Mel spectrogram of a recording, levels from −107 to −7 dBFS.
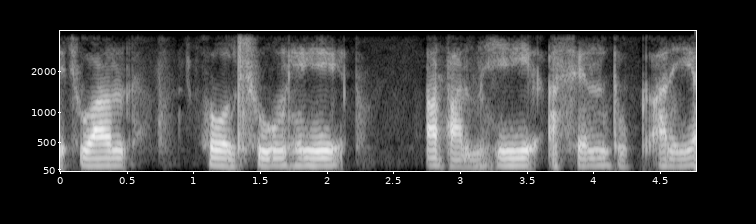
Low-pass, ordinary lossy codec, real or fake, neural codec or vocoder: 3.6 kHz; none; fake; codec, 16 kHz, 2 kbps, FreqCodec, larger model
